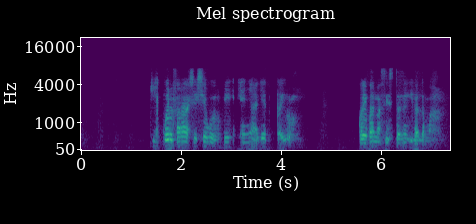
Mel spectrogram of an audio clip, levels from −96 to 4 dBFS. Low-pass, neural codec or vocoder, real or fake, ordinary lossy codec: 7.2 kHz; codec, 44.1 kHz, 2.6 kbps, DAC; fake; MP3, 64 kbps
